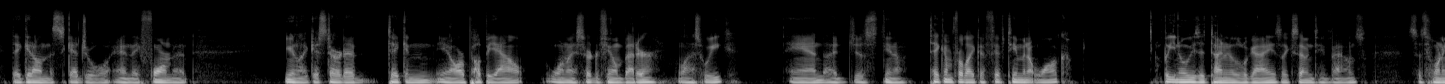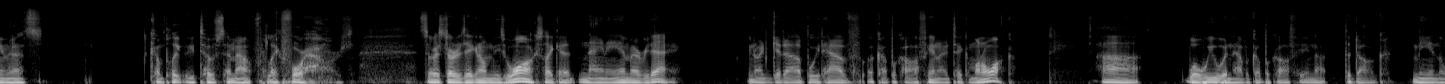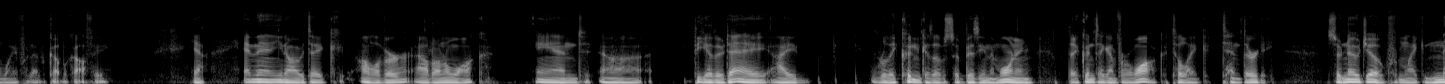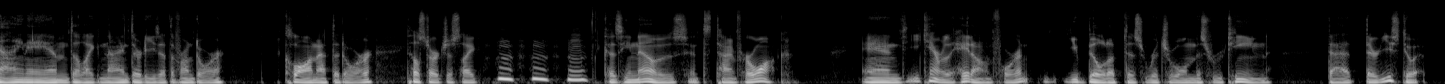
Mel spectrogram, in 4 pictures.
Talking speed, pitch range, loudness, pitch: 220 wpm, 90-105 Hz, -24 LUFS, 95 Hz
